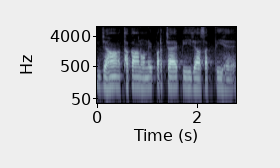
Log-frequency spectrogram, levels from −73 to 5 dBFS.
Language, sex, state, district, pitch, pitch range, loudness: Hindi, male, Uttar Pradesh, Hamirpur, 115 Hz, 110-120 Hz, -19 LUFS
